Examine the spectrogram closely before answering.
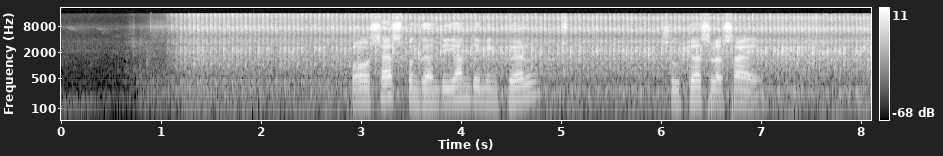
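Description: An engine idles.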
